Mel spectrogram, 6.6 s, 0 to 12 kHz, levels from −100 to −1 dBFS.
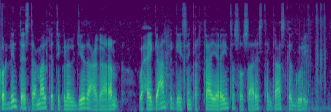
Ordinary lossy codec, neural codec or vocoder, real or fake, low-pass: none; none; real; 10.8 kHz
